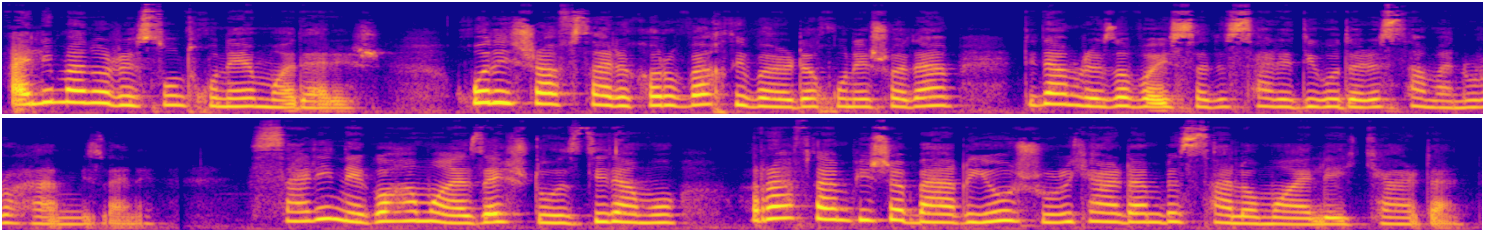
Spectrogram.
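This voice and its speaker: A woman's voice: high-pitched, vocal fry, a little mellow. A woman narrating a first-person story in a confiding way, acting out the other people's lines as they come up. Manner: confiding, voices other characters in dialogue.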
